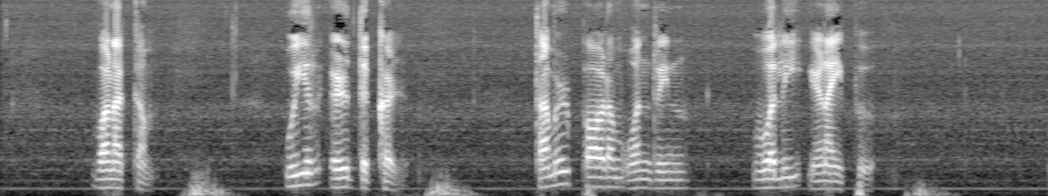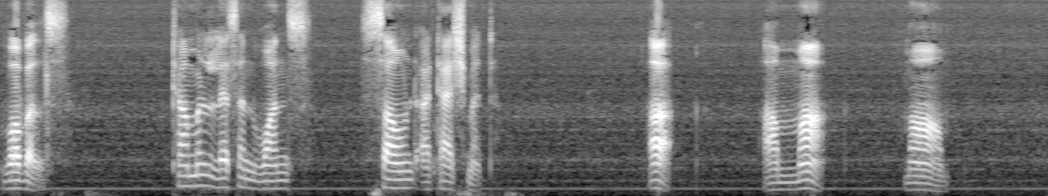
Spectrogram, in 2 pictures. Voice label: Tamil Vowel Sounds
